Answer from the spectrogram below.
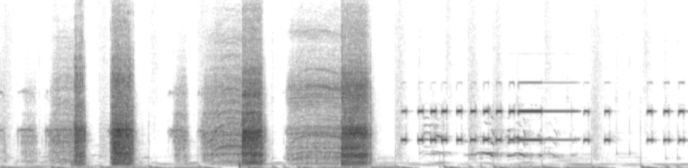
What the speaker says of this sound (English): So I'm going to nip it up first, quickly with a really, really weak drill, just to save time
